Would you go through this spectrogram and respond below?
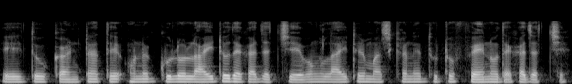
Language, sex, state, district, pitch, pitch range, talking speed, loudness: Bengali, male, Tripura, West Tripura, 125 Hz, 120-125 Hz, 135 wpm, -19 LUFS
